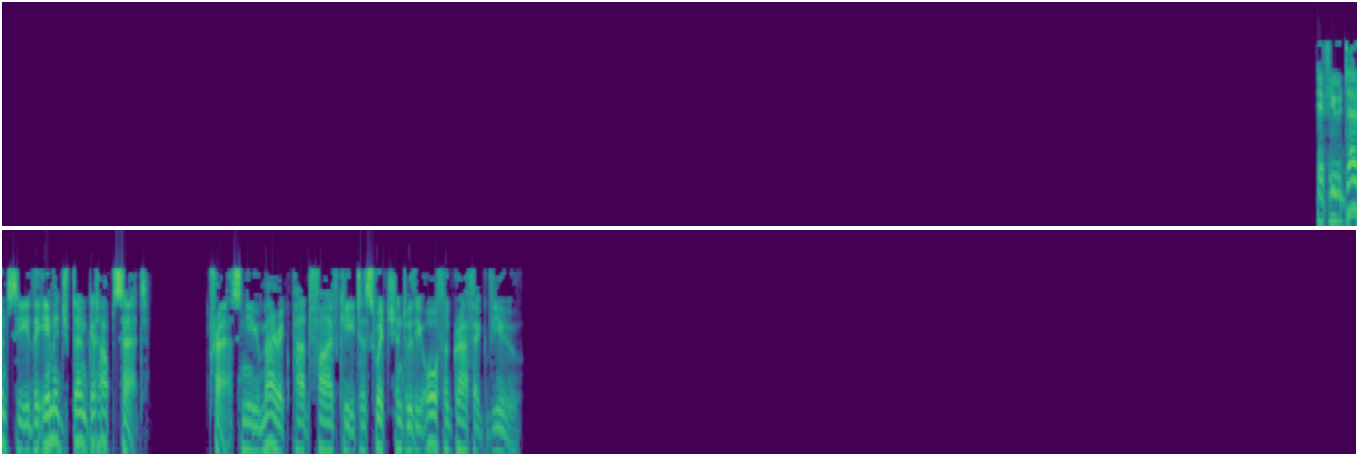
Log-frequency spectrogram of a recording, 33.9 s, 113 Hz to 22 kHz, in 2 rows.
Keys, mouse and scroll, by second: 0.0-1.6 drag, 4.3 click, 12.3 KP_7, 16.3-19.3 middle drag, 19.3 KP_5, 26.4-33.8 middle drag.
